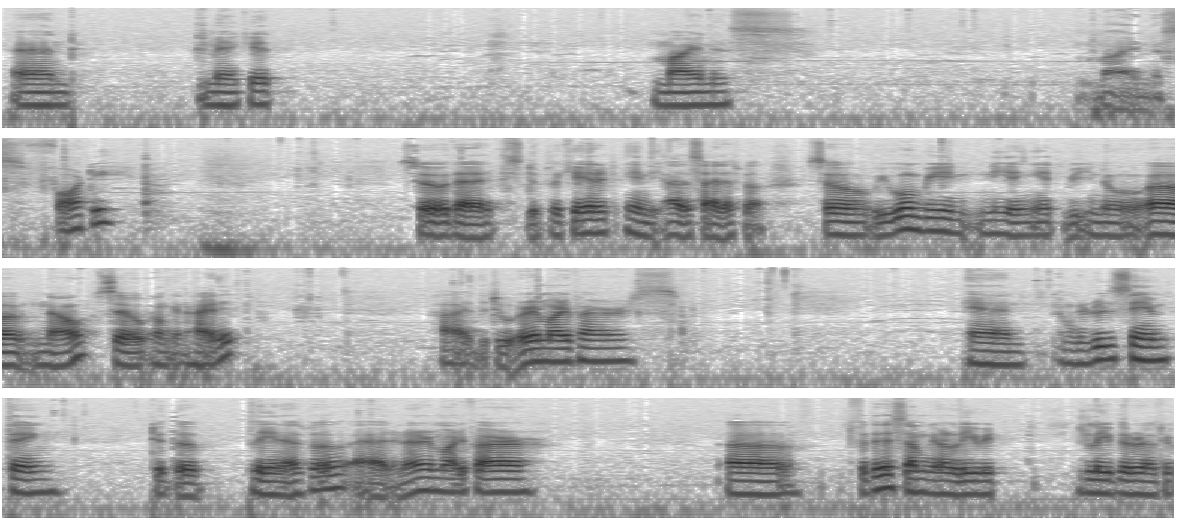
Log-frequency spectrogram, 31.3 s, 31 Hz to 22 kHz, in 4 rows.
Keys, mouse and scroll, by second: 1.3-2.2 scroll down 1, 2.2-9.3 drag, 9.3-10.8 shift+middle drag, 10.8-11.2 scroll up 1, 11.2-11.8 scroll down 1, 11.8-12.5 scroll down 1, 14.1-14.5 scroll down 1, 14.5-17.3 middle drag, 17.3-17.6 drag, 17.6-18.7 scroll up 6, 18.7 click, 19.1-20.3 scroll up 2, 20.3-22.5 shift+middle drag, 22.5 click, 23.8-27.8 drag.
